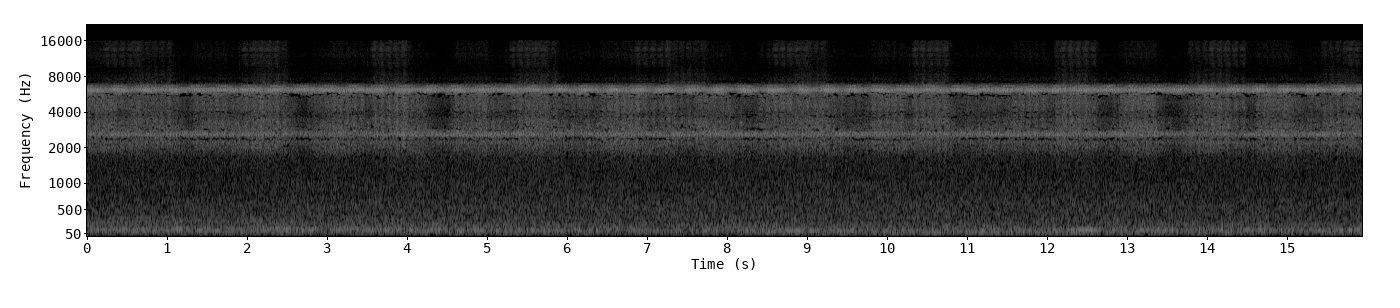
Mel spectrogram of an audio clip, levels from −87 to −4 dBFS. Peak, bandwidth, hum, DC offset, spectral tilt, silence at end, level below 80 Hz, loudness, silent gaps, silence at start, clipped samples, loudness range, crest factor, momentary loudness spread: -28 dBFS; 16.5 kHz; none; under 0.1%; 0 dB/octave; 0 s; -70 dBFS; -40 LUFS; none; 0 s; under 0.1%; 0 LU; 14 dB; 1 LU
